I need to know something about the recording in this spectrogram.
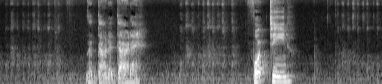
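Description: A coin scratches across a card.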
